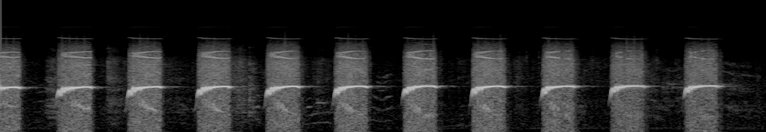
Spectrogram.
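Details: Rufous-throated partridge call used as a lure for trapping; clear whistled notes, each sliding briefly upward then holding level, repeated steadily about once a second, ten in a row, with no other sounds.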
